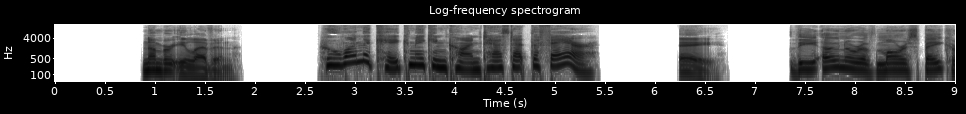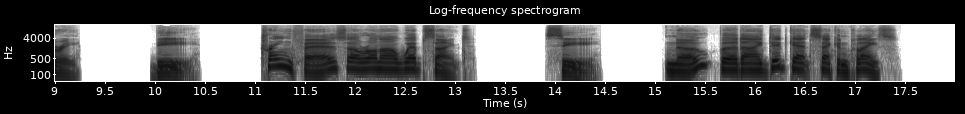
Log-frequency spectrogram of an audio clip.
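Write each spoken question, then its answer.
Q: Who won the cake-making contest at the fair?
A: A: The owner of Morris Bakery.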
